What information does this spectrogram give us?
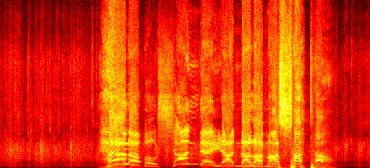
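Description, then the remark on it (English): An audience claps their hands as loud shouts and whoops rise over the clapping. It starts as a soft murmur, then swells into a steady, energetic burst. “Come on, clap your hands.”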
